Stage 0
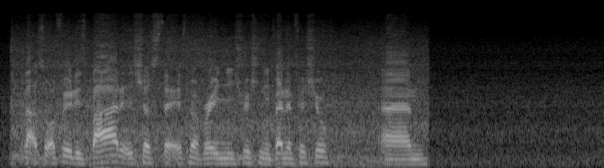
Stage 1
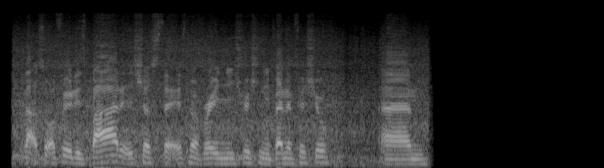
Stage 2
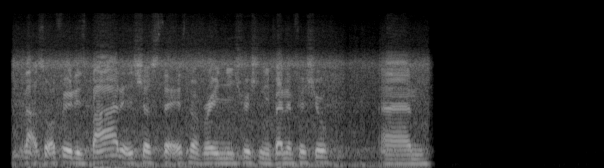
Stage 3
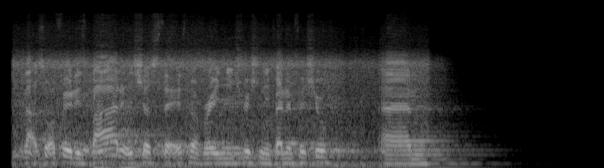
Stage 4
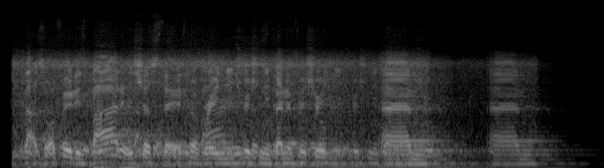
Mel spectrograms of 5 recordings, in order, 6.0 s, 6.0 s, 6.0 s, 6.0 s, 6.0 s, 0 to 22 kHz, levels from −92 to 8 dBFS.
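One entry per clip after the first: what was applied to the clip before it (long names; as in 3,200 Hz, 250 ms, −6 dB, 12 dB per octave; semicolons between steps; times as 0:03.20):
noise gate −44 dBFS, range −35 dB
drawn EQ curve 110 Hz 0 dB, 180 Hz −20 dB, 400 Hz +2 dB, 620 Hz −10 dB, 920 Hz −14 dB, 2,400 Hz −4 dB, 4,700 Hz +10 dB, 6,800 Hz −14 dB, 11,000 Hz −7 dB; level +7.5 dB
comb and all-pass reverb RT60 1.2 s, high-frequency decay 0.4×, pre-delay 90 ms, DRR 11 dB; level −2.5 dB
single-tap delay 1,082 ms −9 dB; level −7.5 dB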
